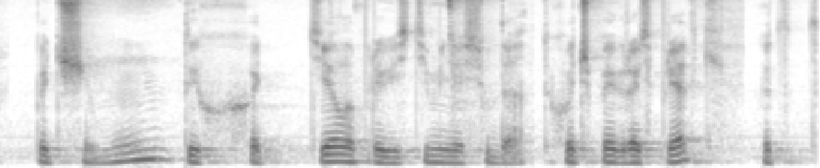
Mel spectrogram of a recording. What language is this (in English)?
Russian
